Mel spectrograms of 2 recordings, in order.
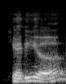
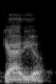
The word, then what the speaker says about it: career: You said for career, you said carrier.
